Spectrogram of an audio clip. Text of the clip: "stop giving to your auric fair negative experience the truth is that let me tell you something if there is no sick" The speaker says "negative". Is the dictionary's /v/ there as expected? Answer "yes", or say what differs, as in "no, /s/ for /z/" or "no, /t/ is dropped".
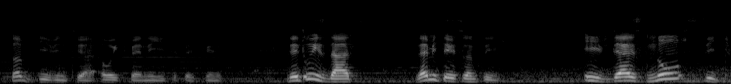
no, /f/ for /v/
